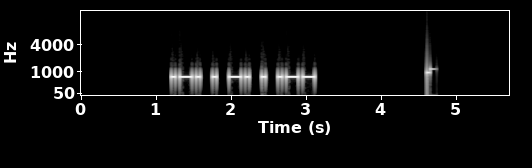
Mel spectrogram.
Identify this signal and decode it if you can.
Morse code, heard as a keyed tone, about 22 wpm, 690 Hz. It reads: RENEW
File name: 5 Letter Words - First 3 Letters Given - 22wpm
